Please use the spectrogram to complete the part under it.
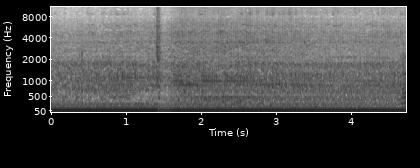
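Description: Cummins 6.7 liter diesel in a 2018 Dodge Ram 5500 HD 4x4 truck idling steadily, a deep continuous low rumble held close and loud throughout with no talk.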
